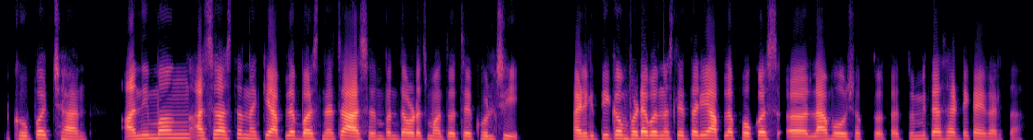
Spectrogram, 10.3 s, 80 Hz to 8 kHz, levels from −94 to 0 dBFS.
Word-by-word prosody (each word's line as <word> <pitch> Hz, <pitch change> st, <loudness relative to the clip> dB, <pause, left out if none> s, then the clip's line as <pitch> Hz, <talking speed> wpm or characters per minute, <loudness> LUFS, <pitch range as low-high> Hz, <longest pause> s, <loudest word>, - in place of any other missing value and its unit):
खूपच 190 Hz, +4 st, -1 dB
छान. 160 Hz, -2 st, -1 dB, 0.4 s
आणि 180 Hz, +4 st, +3 dB
मग 220 Hz, +1 st, 0 dB
असं 185 Hz, +4 st, 0 dB
असतं 205 Hz, +1 st, -3 dB
ना, 195 Hz, -, -2 dB
की 195 Hz, -, -2 dB
आपल्या 180 Hz, +2 st, +3 dB
बसण्याचं 170 Hz, +2 st, 0 dB
आसनपण 170 Hz, +1 st, +4 dB
तेवढंच 175 Hz, 0 st, +1 dB
महत्वाचं 165 Hz, 0 st, -3 dB
आहे, 165 Hz, -, -1 dB
खुर्ची 170 Hz, -1 st, -5 dB, 0.6 s
आणि 165 Hz, +1 st, +2 dB
ती 200 Hz, -, -1 dB
कम्फर्टेबल 195 Hz, -1 st, +3 dB
नसली, 190 Hz, 0 st, -3 dB
तरी 190 Hz, 0 st, +2 dB
आपला 185 Hz, 0 st, +3 dB
फोकस 175 Hz, +1 st, 0 dB
अ, 160 Hz, 0 st, +3 dB
लांब 165 Hz, +1 st, +3 dB
होऊ 165 Hz, -1 st, +1 dB
शकतो, 160 Hz, 0 st, -9 dB
तर -, -, -5 dB
तुम्ही 175 Hz, +2 st, -9 dB
त्यासाठी 185 Hz, -1 st, -1 dB
काय 170 Hz, -2 st, -1 dB
करता? 155 Hz, -1 st, -10 dB
175 Hz, 180 wpm, -25 LUFS, 165-190 Hz, 0.6 s, आसनपण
